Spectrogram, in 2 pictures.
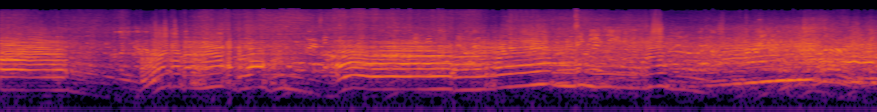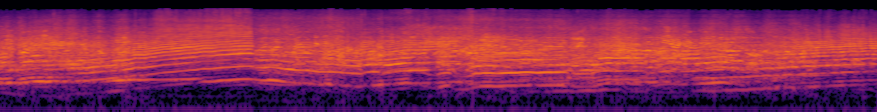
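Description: A car engine revs hard, rising and falling in pitch as it races through bends.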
